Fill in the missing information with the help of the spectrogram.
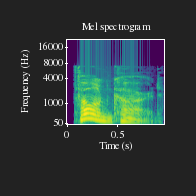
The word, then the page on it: phonecard: British English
